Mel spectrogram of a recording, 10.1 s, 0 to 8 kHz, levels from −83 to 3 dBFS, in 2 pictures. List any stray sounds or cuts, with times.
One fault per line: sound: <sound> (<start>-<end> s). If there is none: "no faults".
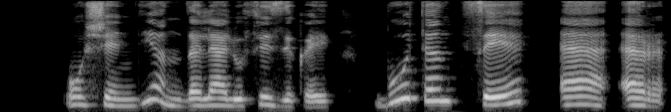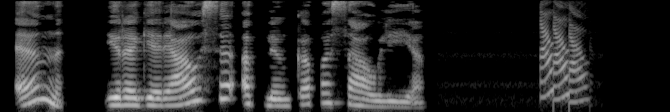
sound: chirp (9.1-9.5 s)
